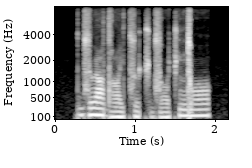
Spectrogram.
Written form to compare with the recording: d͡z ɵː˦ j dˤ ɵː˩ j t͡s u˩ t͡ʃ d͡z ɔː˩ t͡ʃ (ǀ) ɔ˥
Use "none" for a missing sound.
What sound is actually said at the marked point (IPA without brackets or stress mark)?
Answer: ŋ͡ǀ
